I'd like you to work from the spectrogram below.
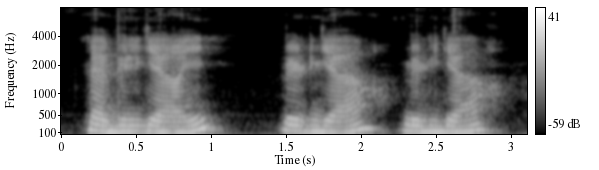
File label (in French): "bulgare", French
